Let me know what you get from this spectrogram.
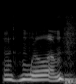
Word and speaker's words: Willem: William Dafoe. Willem? – Willem. – Willem. I said it right in my head and then my mouth changed it.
